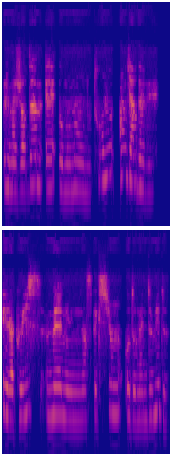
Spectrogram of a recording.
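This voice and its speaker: A woman's voice: mid-range voice, fairly even intonation, normal speed, noisy background, close to an everyday voice. A woman playing an earnest, grave news interviewer in a scripted report. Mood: sober, probing. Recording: dull lo-fi sound.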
